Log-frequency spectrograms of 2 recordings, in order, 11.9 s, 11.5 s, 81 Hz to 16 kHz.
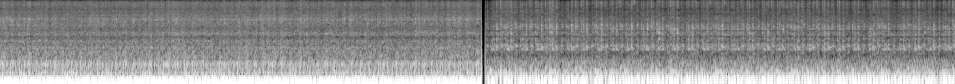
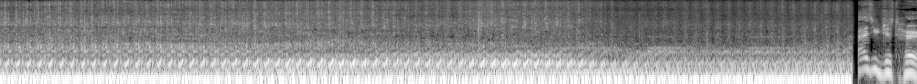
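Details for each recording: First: Dodge Challenger V8 at idle before the repair: loud deep lopey exhaust with a loose metallic rattle caused by loose clamps on the headers. The headers were later fixed. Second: Dodge Challenger Super Bee V8 after fixing loose header clamps: even, steady idle with deep regular beat and no metallic rattle; exhaust header rattle fixed.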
